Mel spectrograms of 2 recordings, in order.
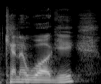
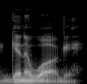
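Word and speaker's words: Kahnawake: C'est comme Kanawagé. On devrait dire Ganawagé.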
